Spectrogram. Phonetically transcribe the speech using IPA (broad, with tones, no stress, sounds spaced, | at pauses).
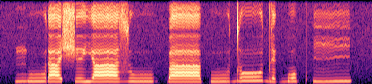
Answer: m uː˨ ɾ a˨ ʃ ɪ˨ j aː˨ z uː˨ k͡p aː˨ p uː˨ d oː˦ d ɛ˨ ɡ͡b o˦ pʰ iː˨˦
